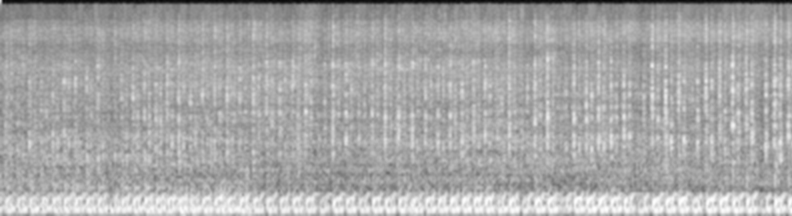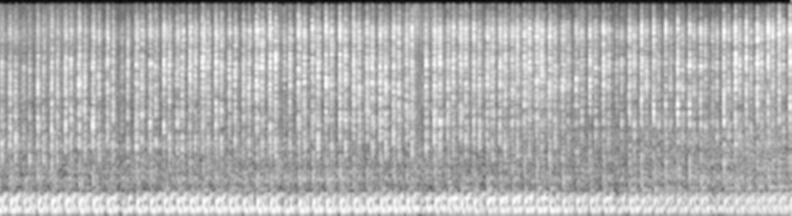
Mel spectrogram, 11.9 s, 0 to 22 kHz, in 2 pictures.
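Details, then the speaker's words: 2001 Honda Shadow VT750 V-twin, ridden before the carb rework, stuttering and hesitating. Lumpy, uneven beat with stumbling pulses under load; running rich, and the rear cylinder shot a flame from the exhaust. "It's running so rich. You had a flame out of the top exhaust."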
